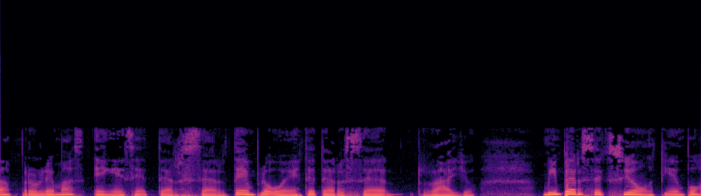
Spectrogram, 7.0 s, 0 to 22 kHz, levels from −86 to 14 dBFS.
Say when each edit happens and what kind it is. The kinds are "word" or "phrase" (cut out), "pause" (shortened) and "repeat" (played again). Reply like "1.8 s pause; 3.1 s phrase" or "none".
none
